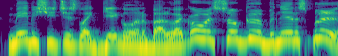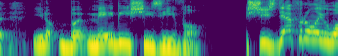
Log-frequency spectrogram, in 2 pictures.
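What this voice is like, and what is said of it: Usual voice. Nothing is said of it.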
